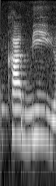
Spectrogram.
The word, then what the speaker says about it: Camus: sobre o livro de Albert Camus, né, ou Cami, a maioria das pessoas pronuncia dessa forma.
